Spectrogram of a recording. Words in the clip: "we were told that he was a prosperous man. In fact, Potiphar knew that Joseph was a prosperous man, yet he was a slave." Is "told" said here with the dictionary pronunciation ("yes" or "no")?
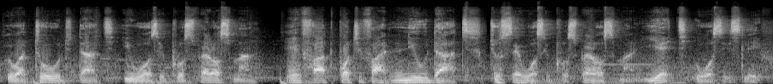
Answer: yes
